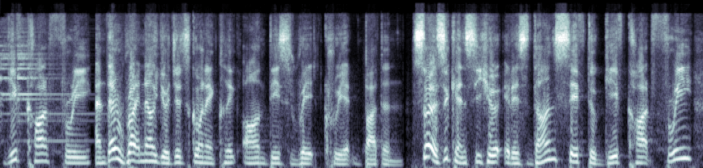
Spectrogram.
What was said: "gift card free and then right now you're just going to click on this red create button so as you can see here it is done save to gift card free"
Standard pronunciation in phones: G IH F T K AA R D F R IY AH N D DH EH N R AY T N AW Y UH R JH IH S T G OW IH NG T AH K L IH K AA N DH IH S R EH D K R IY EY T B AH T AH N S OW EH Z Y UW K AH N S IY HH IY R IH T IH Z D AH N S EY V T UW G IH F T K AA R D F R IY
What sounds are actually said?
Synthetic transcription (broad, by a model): G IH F K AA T F R IY AH N D EH N R AY T N AW Y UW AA JH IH S G OW IH NG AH K L IH K AA N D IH S R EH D K R IY EY T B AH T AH N S OW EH S Y UW K AH N S IY HH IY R IH T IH S D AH N S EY F T UW G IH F K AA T F R IY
